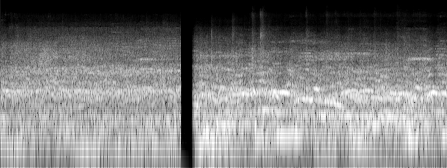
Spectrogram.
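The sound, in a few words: crowd of visitors at a temple in Vrindavan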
